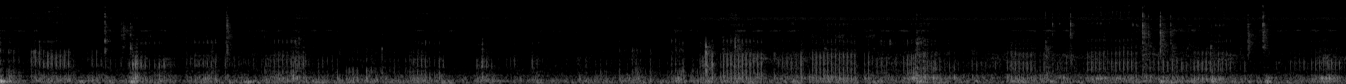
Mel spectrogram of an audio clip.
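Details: Rescued two-month-old black Bombay kitten on its fourth day in care, recovering from a cold with its cough gone, purring in a steady low rumble with faint scattered clicks and rustles.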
